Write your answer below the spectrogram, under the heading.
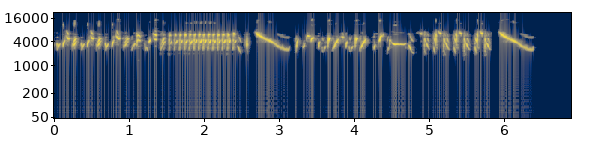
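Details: Palermo Sicilian goldfinch in full old-style song, recorded without background noise: dense tinkling twitter leading into a rolling buzzy trill, followed by descending slurred whistles and repeated jangling phrases.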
